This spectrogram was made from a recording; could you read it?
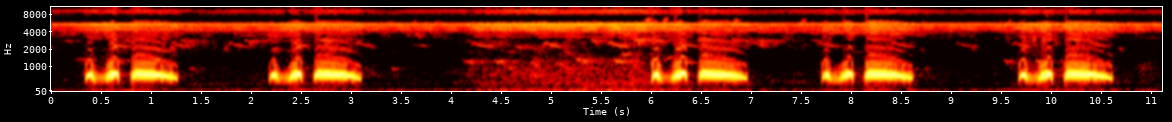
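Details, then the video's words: Hollow cooing of a Spotted dove in kích bổi luring style: five phrases of two quick coos and a longer falling coo, spaced about two seconds apart, with one longer pause holding low rumble. "Tiếng chim cu gáy siêu hay chuẩn kích bổi"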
